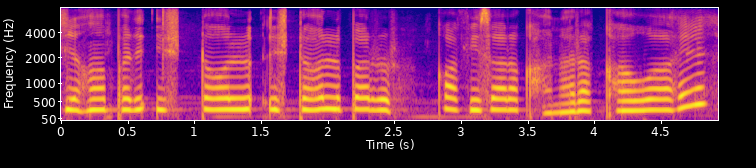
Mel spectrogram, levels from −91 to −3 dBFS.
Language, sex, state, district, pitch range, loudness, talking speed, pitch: Hindi, female, Uttar Pradesh, Saharanpur, 280-300 Hz, -11 LUFS, 135 wpm, 290 Hz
